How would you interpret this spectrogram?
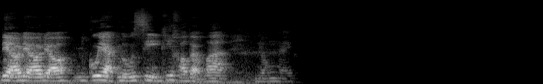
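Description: No technical faults can be heard in this speech clip. Near the end the level eases down in a smooth fade-out, beginning at around 2 s and finishing at 3.1 s, with no click or hard edge.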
